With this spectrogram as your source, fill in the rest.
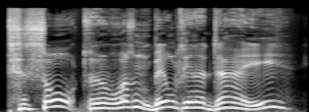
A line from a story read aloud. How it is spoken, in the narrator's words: he mumbled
